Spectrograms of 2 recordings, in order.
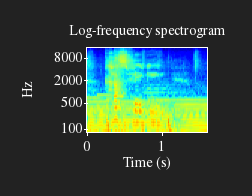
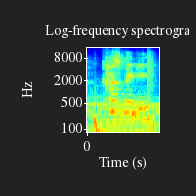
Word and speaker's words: Kazbegi: I will never forget his Casa Vega before I pronounce it correctly no kazbegi it's a place where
